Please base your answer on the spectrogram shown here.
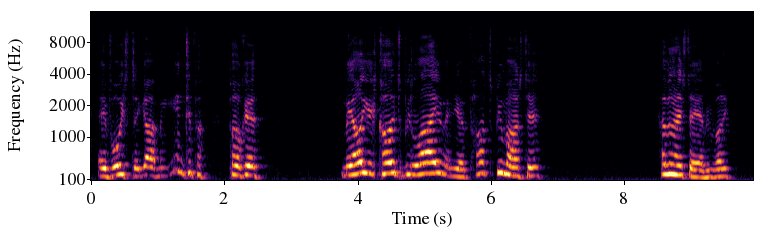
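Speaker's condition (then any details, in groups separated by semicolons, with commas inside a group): Cerebral palsy; voice tone sometimes odd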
